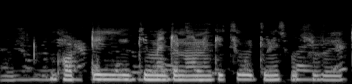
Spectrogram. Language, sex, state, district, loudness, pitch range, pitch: Bengali, female, West Bengal, Paschim Medinipur, -24 LUFS, 210-220 Hz, 215 Hz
